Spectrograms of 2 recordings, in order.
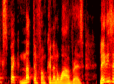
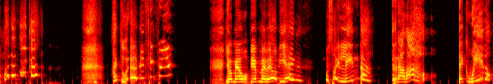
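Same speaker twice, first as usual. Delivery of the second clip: high-pitched wife, sobbing as she protests; crying wife; 10 semitones higher than usual. Acted. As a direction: wail it like a hurt wife who does everything. Wife yells back, crying.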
